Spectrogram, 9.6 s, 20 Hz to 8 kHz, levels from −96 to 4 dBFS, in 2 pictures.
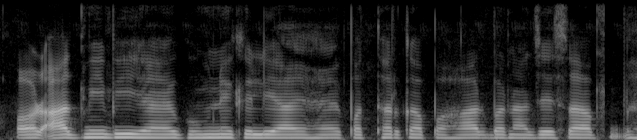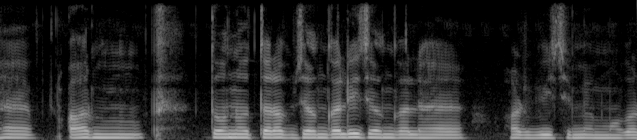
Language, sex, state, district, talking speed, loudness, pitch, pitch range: Hindi, female, Bihar, Muzaffarpur, 165 wpm, -32 LUFS, 180 Hz, 175-185 Hz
